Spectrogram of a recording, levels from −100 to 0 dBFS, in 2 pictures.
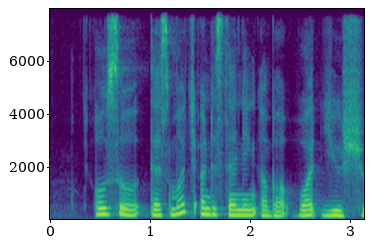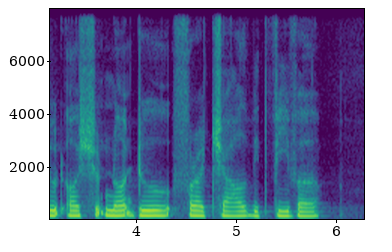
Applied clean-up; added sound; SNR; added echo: none; none; none; none.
